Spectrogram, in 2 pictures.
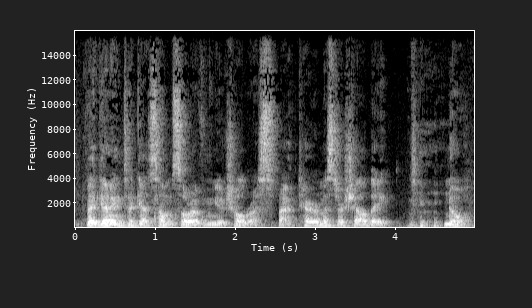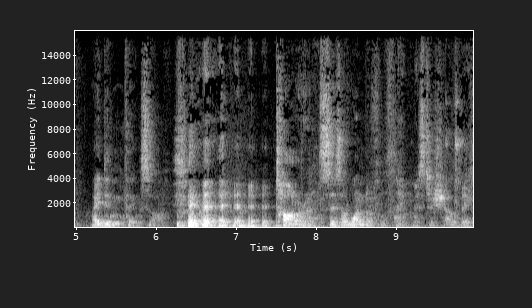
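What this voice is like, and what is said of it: Northern Irish accent impression. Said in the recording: “He got the great Northern Irish accent.”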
